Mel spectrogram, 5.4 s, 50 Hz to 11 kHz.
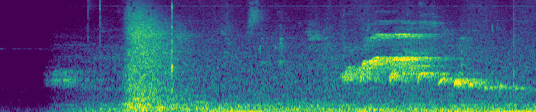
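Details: Young gorilla Kintaro at Kyoto Zoo, Japan, on 16 January 2022, squealing loudly in fury at his mother Genki; a broad noisy burst, then a sustained tonal squeal wavering and falling in pitch, over steady low background rumble.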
